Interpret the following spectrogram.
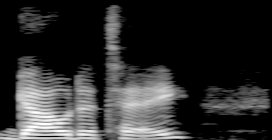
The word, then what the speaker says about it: Gaudete: And today is also, there's a special word which I had to remind myself how to pronounce. It's Gaudete, which Gaudete, the Latin word, means rejoice.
